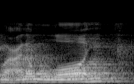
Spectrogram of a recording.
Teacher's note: عین وسط حلق سے ادا کریں گے، لام پر کھڑا زبر تھا، ملانے کی وجہ سے زبر آئی ہے، وعلی اللہ، لام اسم جلالہ کو پر پڑھیں گے کیونکہ پیچھے لام پر زبر ہے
